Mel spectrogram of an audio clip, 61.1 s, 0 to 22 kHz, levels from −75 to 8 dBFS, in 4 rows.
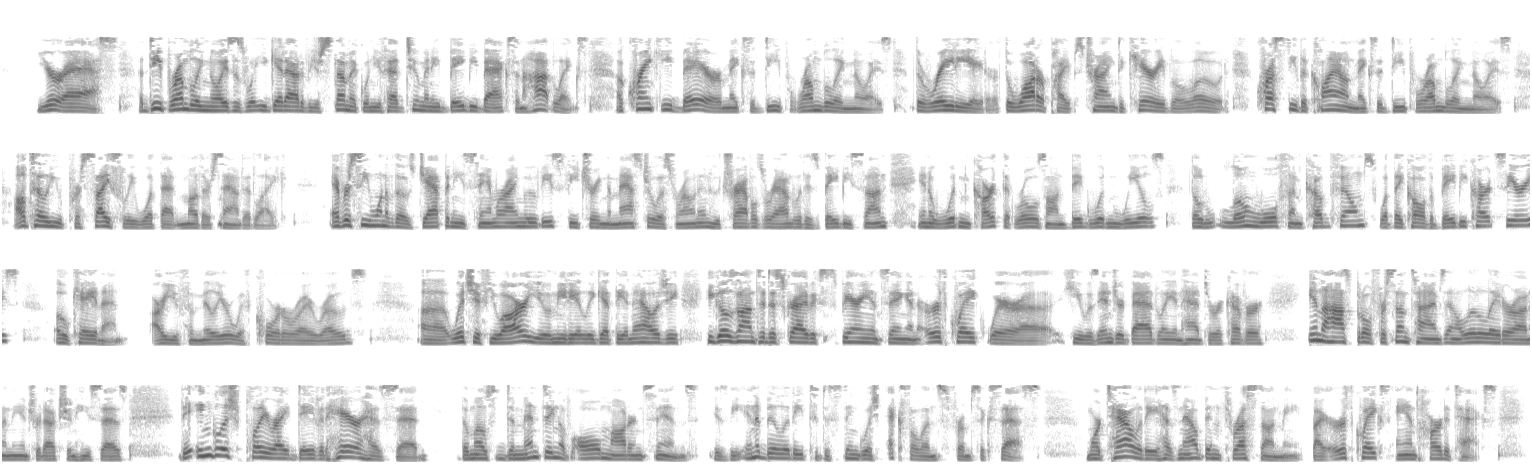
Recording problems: garbled, watery; slightly; nothing above 6 kHz

